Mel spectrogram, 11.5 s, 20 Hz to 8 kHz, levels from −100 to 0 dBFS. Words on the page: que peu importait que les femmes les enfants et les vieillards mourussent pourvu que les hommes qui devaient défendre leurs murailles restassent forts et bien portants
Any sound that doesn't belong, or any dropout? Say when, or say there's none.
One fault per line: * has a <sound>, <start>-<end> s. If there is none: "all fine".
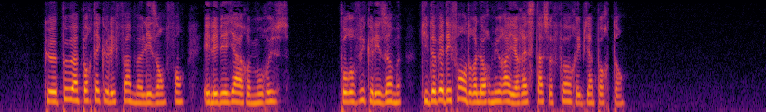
all fine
